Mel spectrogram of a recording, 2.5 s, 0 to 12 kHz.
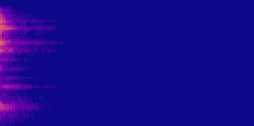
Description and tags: Cowbell of God Tube Lower 010
cowbell, god, home, metalic, record, trash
